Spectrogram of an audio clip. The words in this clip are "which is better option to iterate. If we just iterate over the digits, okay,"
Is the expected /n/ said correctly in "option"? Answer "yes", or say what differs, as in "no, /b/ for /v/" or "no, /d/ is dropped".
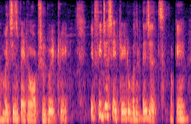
yes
